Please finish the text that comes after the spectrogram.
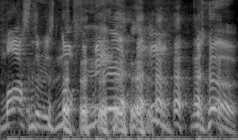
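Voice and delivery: laughing while turning it down. Real, not acted. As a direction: laugh through the verdict. Laughing verdict on the film.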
